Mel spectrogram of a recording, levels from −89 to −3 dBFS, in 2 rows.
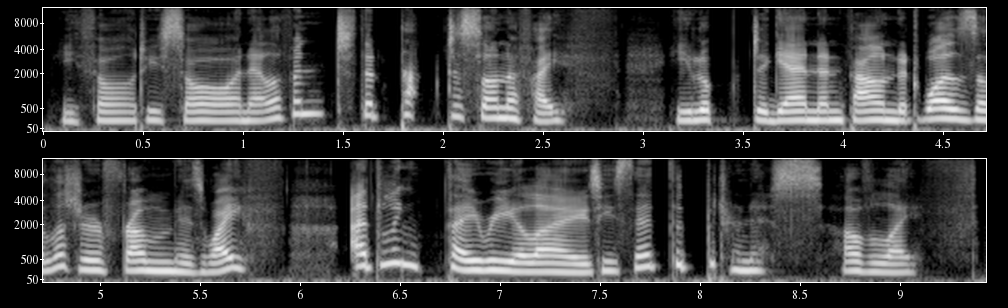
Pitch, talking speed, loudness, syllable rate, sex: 235 Hz, 210 wpm, -18 LUFS, 5.1 syllables/s, female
